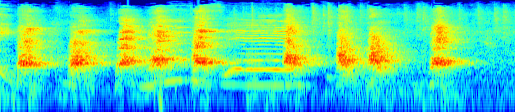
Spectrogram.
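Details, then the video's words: Pet pug reacting to people sneezing indoors: a series of short, sharp yapping barks roughly every half second, with a brief thin whine in the middle of the run. "The pug who hates sneezes"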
